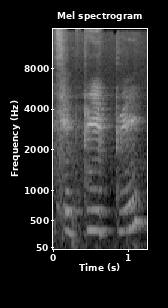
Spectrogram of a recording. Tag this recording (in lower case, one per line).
speech
human voice
kid speaking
